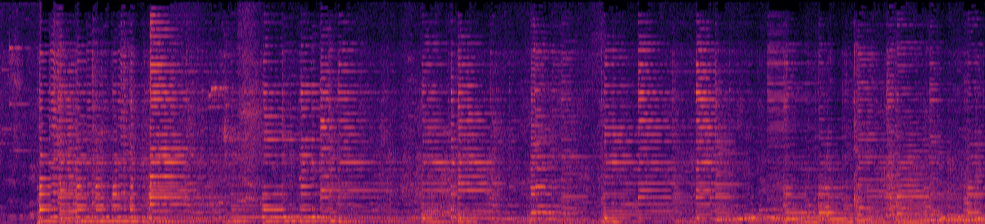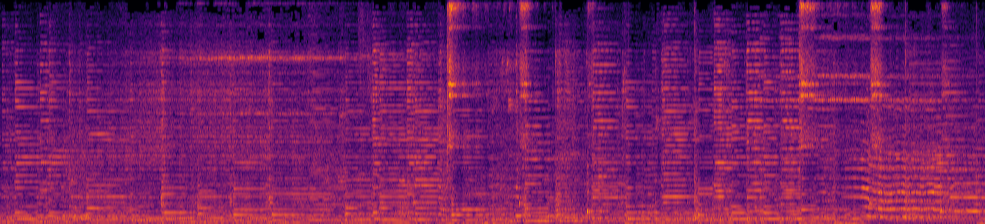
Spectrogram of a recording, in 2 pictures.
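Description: Live folk-style ensemble music starting sharply about a third of a second in: a bağlama (long-necked Turkish lute) plucked over keyboard, with a violin bowing.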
